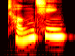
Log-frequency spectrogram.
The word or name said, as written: 澄清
